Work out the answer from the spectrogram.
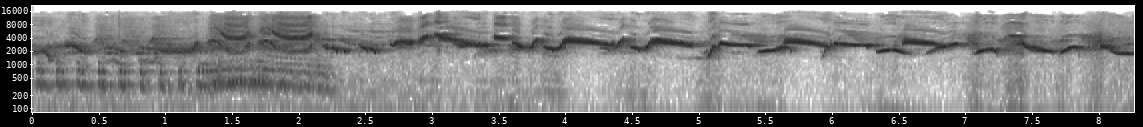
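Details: Purebred, large-bodied caged Chinese hwamei starts with harsh, buzzy, rasping notes, then moves into a chain of loud, sharply slurred whistles that rise and drop in quick succession.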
